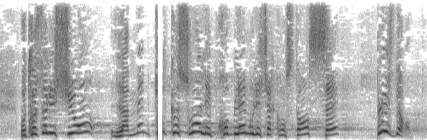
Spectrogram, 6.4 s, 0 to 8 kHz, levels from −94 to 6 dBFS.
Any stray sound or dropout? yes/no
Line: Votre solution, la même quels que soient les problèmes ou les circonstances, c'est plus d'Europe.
yes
